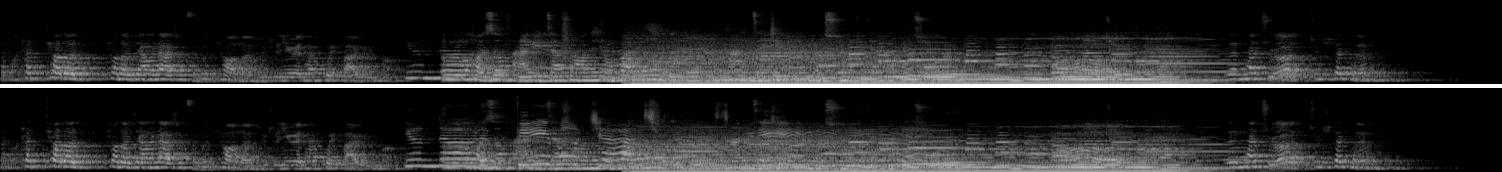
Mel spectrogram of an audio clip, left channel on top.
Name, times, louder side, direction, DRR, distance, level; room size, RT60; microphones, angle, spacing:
voice 1, 0.2-0.8 1.1-3.9 10.6-11.3 12.2-13.7, right 1 dB, 5° right, -1 dB, 0.9 m, -33 dB
sound 1, 4.0-4.9 5.2-9.8, right 5 dB, 75° right, 0.3 m, -34 dB
voice 2, 4.4-9.6 11.1-11.2 11.8-12.1, left 1 dB, 45° left, 0 dB, 1.1 m, -31 dB
sound 2, 6.2-11.7, left 1 dB, 70° left, 1.4 m, -25 dB
Wind instrument woodwind instrument, 6.7-12.4, right 1 dB, 25° left, 0.5 m, -34 dB
7.7 x 2.9 x 4.7 m, 1.3 s
head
